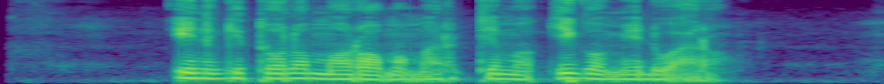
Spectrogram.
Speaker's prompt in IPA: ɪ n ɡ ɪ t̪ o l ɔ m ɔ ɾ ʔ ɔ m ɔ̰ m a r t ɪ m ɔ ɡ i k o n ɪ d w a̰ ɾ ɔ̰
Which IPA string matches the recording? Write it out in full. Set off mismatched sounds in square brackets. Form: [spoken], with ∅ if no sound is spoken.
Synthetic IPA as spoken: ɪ n ɡ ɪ t̪ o l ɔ m ɔ ɾ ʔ ɔ m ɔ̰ m a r t ɪ m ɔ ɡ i [ɡ] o [m] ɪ d w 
